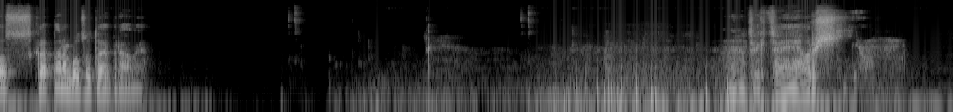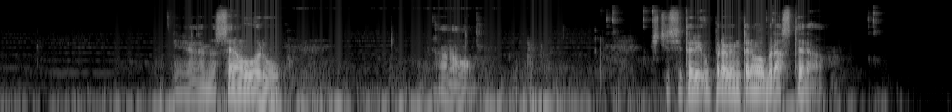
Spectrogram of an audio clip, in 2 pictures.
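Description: A middle-aged man talks calmly close to a microphone.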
